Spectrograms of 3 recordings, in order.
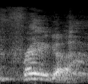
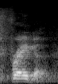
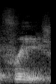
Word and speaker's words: Frege: he's this guy and eventually oh you mean fraga okay there are certain terms and especially names in philosophy that you have to pronounce correctly or you sound dumb okay like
